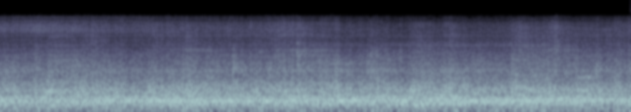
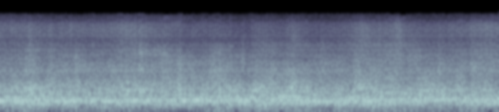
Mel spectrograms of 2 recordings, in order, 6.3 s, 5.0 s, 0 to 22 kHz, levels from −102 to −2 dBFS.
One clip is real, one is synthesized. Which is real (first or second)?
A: first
